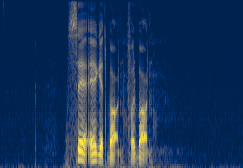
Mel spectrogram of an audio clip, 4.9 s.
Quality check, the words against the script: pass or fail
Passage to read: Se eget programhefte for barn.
fail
